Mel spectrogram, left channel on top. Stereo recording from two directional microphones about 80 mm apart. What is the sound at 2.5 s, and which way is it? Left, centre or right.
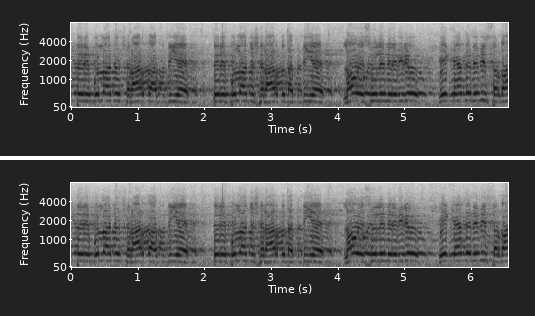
Speech, centre.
